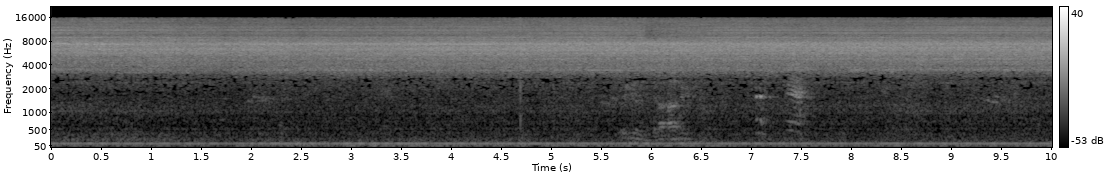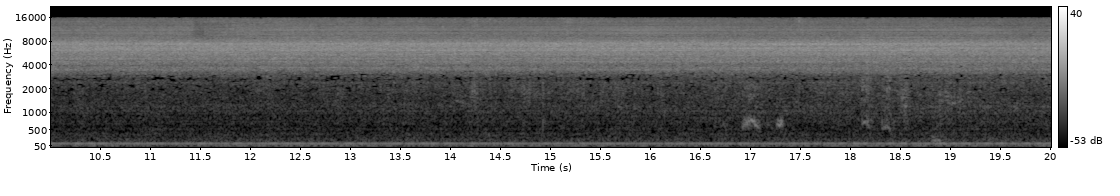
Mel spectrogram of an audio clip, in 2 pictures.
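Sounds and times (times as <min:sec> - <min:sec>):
high steady hiss: 0:00.0 - 0:20.0.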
